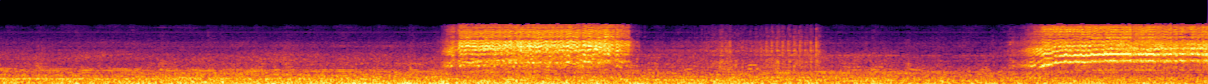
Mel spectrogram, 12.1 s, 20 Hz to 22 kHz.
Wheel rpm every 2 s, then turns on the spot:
0, 90, 30, 10, 110, 140.
4-6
